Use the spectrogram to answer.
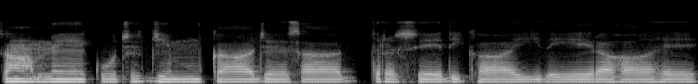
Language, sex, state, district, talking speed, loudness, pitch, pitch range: Hindi, male, Rajasthan, Jaipur, 85 wpm, -20 LUFS, 120 Hz, 115-125 Hz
